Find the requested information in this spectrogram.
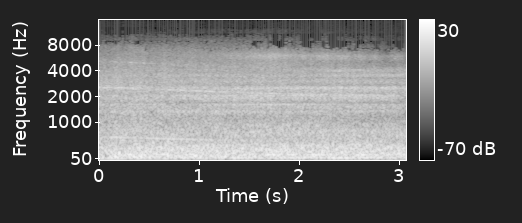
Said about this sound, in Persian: این هواپیما که استفاده میکنیم یه فالکون 50ه که ما از شیشه کاملا شیشه مقابلمون استفاده میکنیم. حالا این سمت پروازمون هم به سمت هلال گرفتیم. میایم از تهران که بلند میشیم ایشالله، میریم روی قائم شهر.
